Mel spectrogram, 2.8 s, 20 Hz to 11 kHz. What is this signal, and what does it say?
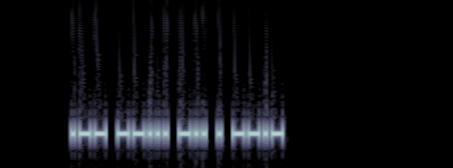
Morse code, heard as a keyed tone, about 48 wpm, 700 Hz. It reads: W7DEQ
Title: USA Call Signs - 5 Characters - 50wpm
